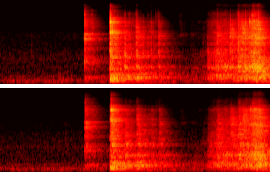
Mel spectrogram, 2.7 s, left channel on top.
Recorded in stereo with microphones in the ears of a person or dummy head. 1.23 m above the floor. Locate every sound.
0.8 s crushing: 50° left (ahead or behind), 1.0 m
